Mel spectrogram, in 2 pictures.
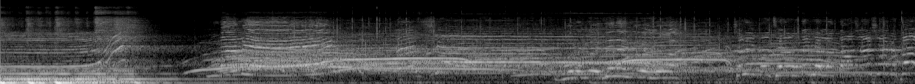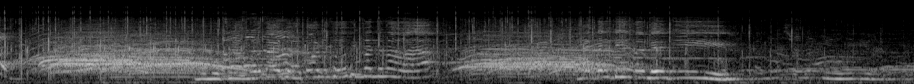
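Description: A second young woman sings along into a microphone.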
